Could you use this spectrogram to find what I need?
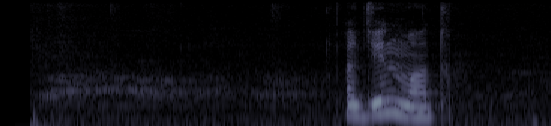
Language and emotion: Russian, neutral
